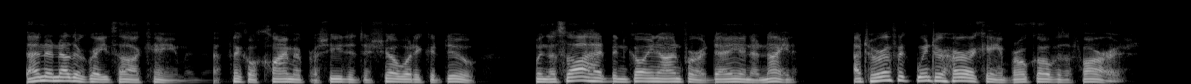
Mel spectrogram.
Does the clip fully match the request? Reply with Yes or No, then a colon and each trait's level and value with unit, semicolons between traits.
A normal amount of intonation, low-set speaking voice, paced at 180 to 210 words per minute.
Yes: average, 4.0 semitones; low, 120 Hz; average, 185 wpm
